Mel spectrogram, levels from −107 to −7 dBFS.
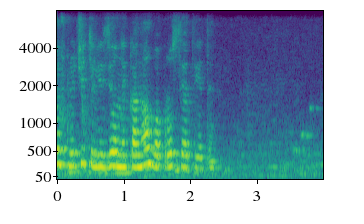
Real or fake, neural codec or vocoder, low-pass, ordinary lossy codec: real; none; 7.2 kHz; Opus, 24 kbps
